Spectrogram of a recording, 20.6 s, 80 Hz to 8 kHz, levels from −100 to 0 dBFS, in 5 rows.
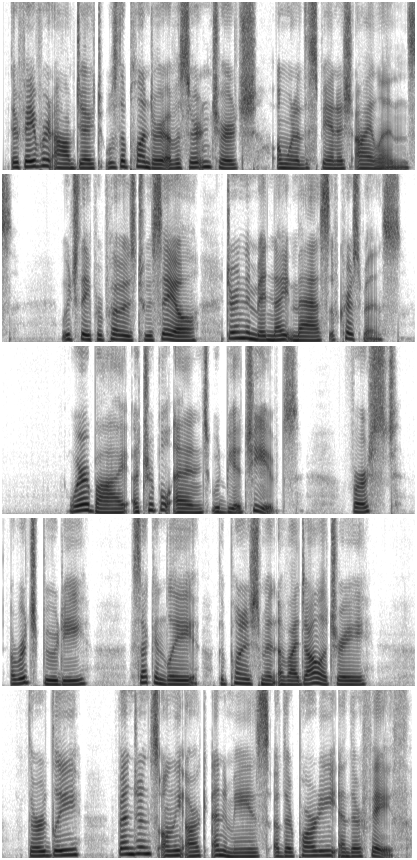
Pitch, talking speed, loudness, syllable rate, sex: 205 Hz, 160 wpm, -18 LUFS, 5.5 syllables/s, female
